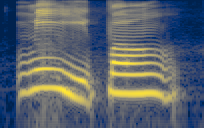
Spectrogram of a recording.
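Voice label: "mi feng" (bee), Mandarin Chinese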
